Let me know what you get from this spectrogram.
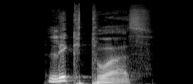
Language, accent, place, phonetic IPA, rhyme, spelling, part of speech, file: German, Germany, Berlin, [ˈlɪktoːɐ̯s], -ɪktoːɐ̯s, Liktors, noun, De-Liktors.ogg
- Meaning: genitive of Liktor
